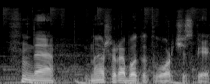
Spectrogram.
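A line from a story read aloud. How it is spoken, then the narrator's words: Wry snort. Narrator (Russian): хмыкнул Павел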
